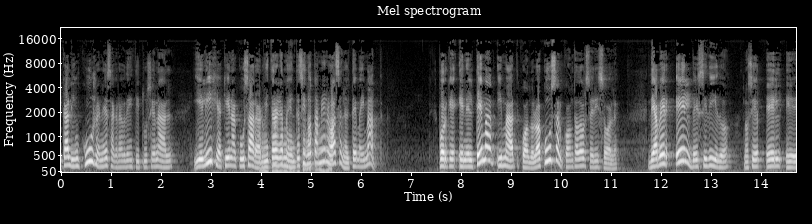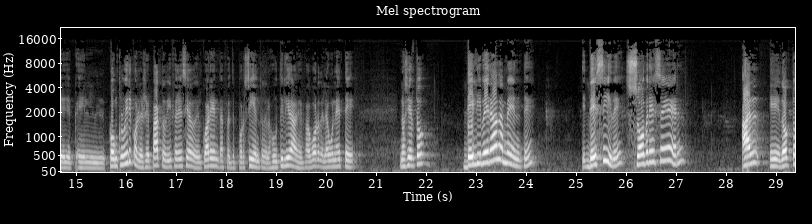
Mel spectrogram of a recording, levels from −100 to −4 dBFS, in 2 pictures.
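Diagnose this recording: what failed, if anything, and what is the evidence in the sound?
The failure is an overlap-add ripple in a frame-based processing stage, such as call processing. From 3.96 to 5.43 s the level pulses rapidly, about 11 dB deep, at around 400 Hz. That gives the sound a metallic buzz with extra tones around each note. The stage cuts the signal into windowed frames and sums them back together. Here the overlapping windows do not add up to a constant gain. So the level dips and swells once per frame.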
